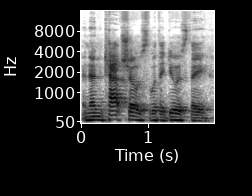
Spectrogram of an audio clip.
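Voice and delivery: ordinary delivery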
